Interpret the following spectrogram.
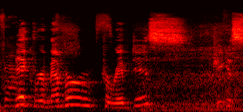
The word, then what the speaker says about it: Charybdis: Oh, and now we're fighting Charybdis. Charybdis. Nick, remember Charybdis? She just said it. That's how you pronounce it.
